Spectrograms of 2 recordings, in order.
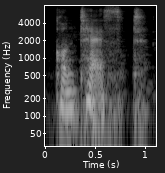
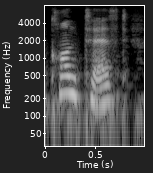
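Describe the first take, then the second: First: The stress is on the second syllable. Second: The stress is on the first syllable. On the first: It is used as a verb. "but the verb is to contest. See the stress here" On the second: It is used as a noun. "So a contest"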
